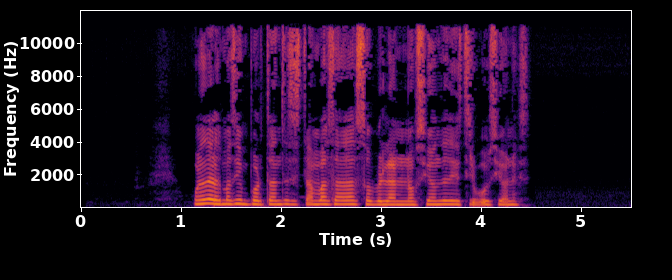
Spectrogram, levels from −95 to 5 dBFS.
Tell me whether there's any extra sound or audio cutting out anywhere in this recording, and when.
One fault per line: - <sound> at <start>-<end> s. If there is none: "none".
none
